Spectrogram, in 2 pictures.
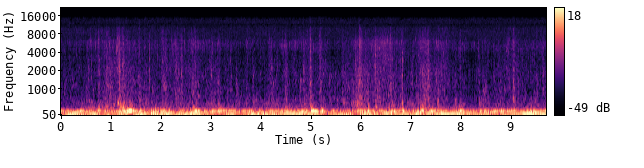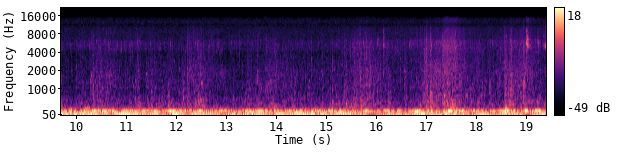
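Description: Outboard motor of a small aluminium boat running at low trolling speed, a steady low drone.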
